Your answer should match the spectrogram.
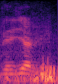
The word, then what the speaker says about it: déjà vu: Pero es una pronunciación difícil, déjà vu, porque es la U famosa francesa, que a veces es más difícil de decir.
